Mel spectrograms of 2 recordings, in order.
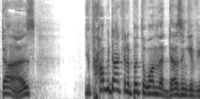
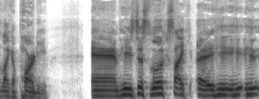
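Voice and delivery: usual speaking voice

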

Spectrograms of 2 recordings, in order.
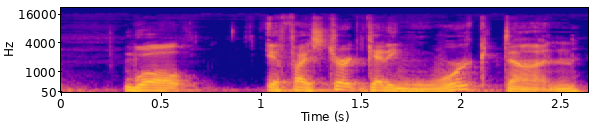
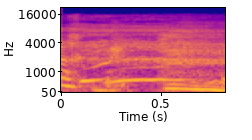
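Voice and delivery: amused laugh. Real, not acted. Laughs at own bit.

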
